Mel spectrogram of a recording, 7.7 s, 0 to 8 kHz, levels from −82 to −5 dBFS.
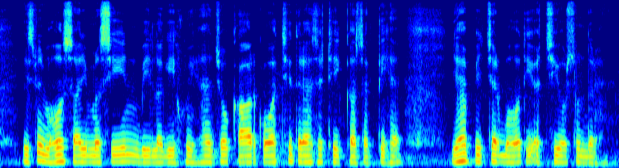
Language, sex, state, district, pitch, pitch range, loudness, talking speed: Hindi, male, Uttar Pradesh, Jyotiba Phule Nagar, 115 Hz, 110-120 Hz, -32 LUFS, 210 wpm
